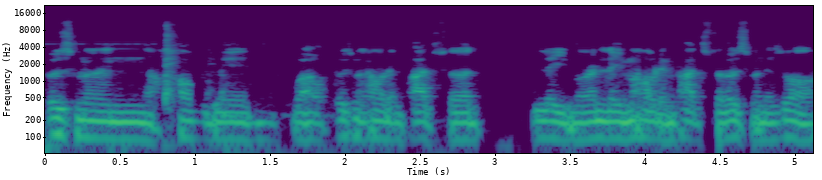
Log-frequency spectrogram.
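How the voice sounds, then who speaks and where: A man with an English accent talks at a fairly quick pace. His very deep, low voice stays monotone with flat intonation. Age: 20s. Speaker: podcast host. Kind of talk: casual chat.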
